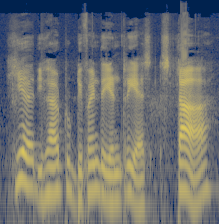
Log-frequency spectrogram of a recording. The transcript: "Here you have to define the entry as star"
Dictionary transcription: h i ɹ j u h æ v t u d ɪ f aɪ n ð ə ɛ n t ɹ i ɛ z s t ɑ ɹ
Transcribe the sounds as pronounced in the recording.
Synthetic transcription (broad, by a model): h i ɹ j u h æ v t u d ɪ f aɪ n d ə ɛ n t ɹ i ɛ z s t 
